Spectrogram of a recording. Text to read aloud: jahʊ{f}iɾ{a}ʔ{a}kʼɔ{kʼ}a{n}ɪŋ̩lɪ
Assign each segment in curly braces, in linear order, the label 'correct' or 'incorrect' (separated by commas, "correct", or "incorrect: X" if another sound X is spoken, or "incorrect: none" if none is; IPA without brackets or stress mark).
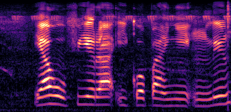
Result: correct, correct, incorrect: i, incorrect: pʼ, incorrect: ɲ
